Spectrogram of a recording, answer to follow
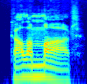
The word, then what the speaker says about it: calamari: How do you pronounce Calamari? Calamad.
